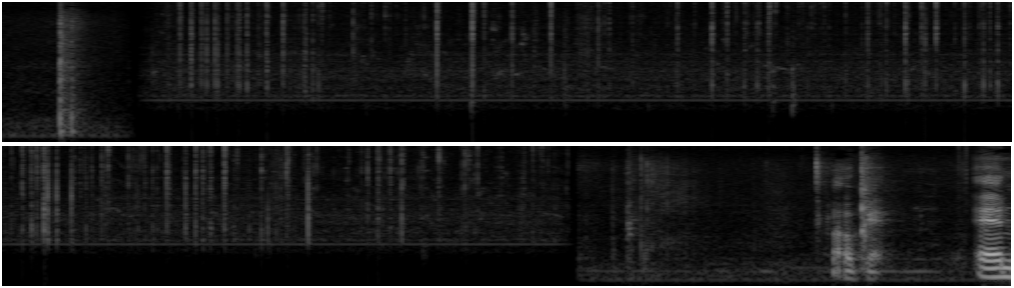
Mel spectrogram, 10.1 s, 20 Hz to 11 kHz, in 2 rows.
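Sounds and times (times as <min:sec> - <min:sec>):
screwdriver clicks and scrapes: 0:00.8 - 0:07.9.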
